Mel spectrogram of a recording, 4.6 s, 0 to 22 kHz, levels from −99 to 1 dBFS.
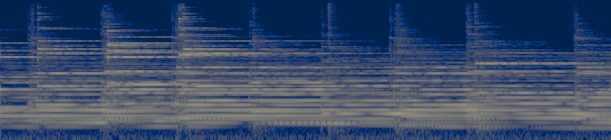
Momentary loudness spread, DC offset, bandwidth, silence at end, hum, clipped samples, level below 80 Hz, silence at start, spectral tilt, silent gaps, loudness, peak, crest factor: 7 LU; under 0.1%; over 20 kHz; 0 s; none; under 0.1%; -80 dBFS; 0 s; 2 dB/octave; none; -37 LUFS; -22 dBFS; 16 dB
